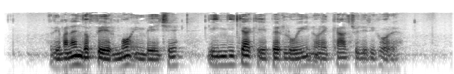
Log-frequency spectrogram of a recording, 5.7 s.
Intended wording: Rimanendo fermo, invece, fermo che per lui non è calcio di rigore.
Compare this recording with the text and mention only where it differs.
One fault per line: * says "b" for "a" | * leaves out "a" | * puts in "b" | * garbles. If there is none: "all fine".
* says "indica" for "fermo"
